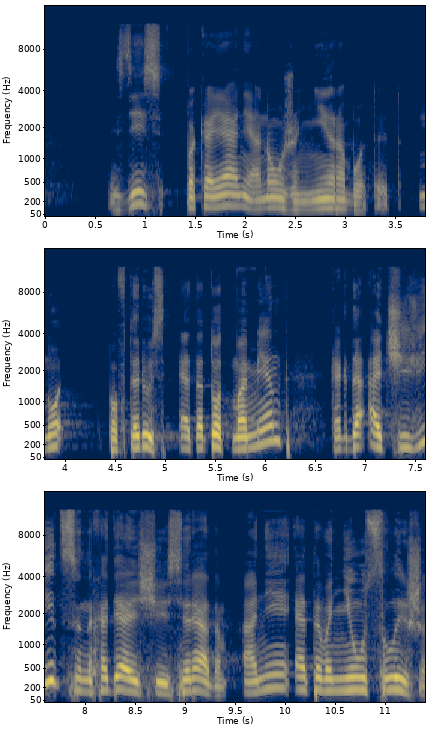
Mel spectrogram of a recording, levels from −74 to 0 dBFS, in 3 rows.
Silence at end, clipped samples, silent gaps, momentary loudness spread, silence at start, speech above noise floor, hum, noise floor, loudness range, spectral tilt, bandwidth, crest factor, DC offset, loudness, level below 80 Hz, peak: 0 s; under 0.1%; none; 13 LU; 0.65 s; 49 dB; none; -69 dBFS; 7 LU; -5.5 dB/octave; 12.5 kHz; 20 dB; under 0.1%; -20 LUFS; -56 dBFS; 0 dBFS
